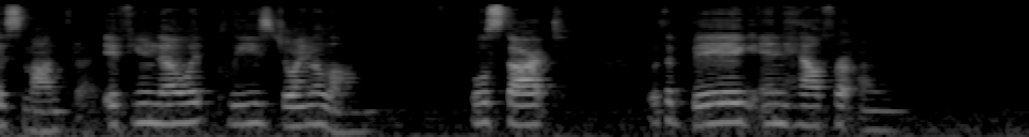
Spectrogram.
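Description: A young woman speaks calmly and softly close by.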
